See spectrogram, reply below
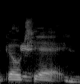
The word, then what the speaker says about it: Gaultier: So it's kind of like it's not a soft T, but it's like a middle of the road T. Like it's not a goat. Yeah, it's a Gaultier.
